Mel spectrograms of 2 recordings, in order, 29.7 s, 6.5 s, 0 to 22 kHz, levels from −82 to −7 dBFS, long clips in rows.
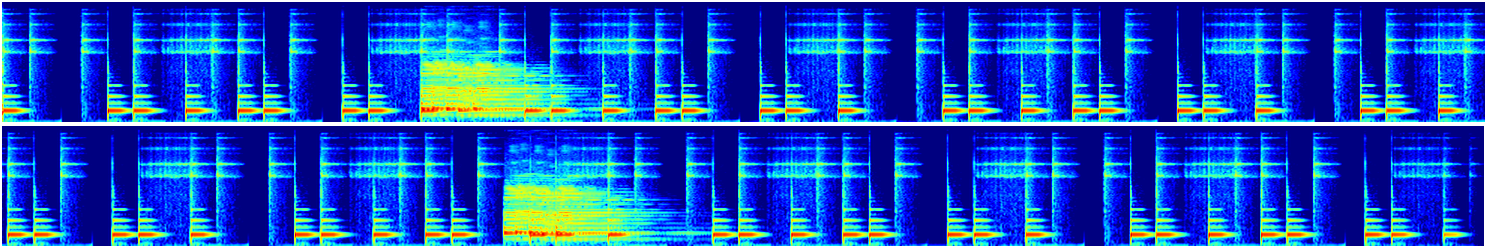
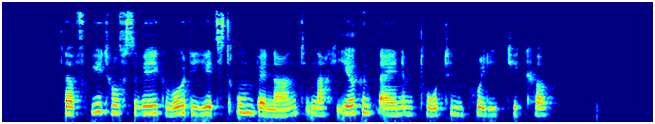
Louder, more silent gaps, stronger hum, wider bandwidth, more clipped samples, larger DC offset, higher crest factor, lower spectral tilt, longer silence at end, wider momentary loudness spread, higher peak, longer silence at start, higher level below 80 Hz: first, -26 LUFS vs -32 LUFS; first, 0.59-0.78 s, 3.22-3.39 s, 11.55-11.74 s, 13.12-13.31 s, 15.73-15.91 s, 17.29-17.48 s, 25.64-25.83 s, 28.26-28.44 s vs none; neither; first, 18.5 kHz vs 16.5 kHz; neither; neither; about the same, 18 dB vs 18 dB; about the same, -3.5 dB/octave vs -4 dB/octave; second, 0.1 s vs 1.05 s; first, 12 LU vs 6 LU; first, -8 dBFS vs -14 dBFS; second, 0 s vs 0.6 s; first, -56 dBFS vs -74 dBFS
